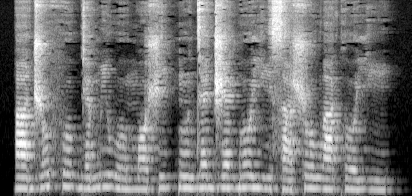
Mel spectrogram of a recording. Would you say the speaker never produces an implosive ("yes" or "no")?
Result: yes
